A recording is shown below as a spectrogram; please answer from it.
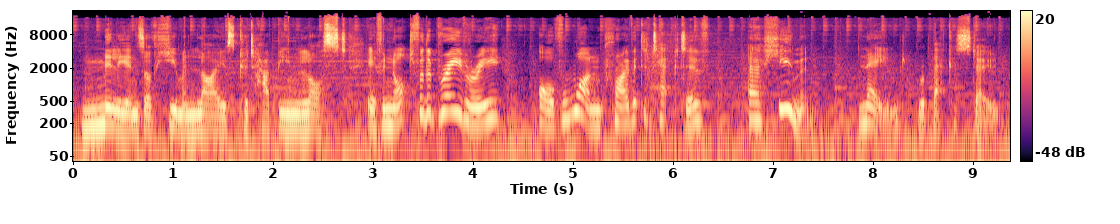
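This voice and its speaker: An earnest female news anchor acted by a woman delivers a formal bulletin in a sci-fi audio drama. The voice is on the low side, solemn and emphatic with grand flourishes, and music plays clearly underneath.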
